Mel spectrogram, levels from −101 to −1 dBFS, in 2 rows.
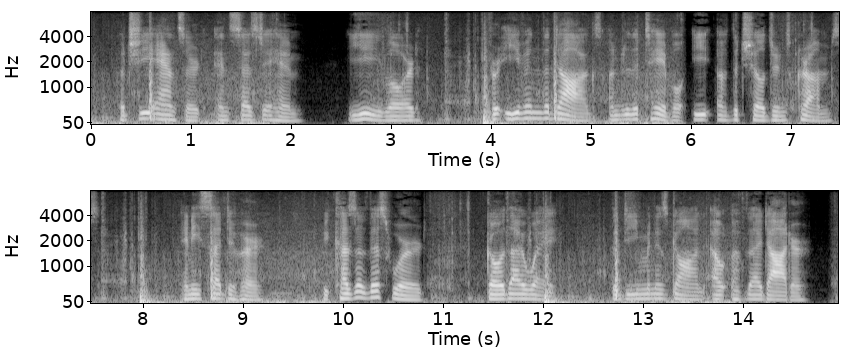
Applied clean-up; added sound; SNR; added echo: none; Car; 7 dB; none.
